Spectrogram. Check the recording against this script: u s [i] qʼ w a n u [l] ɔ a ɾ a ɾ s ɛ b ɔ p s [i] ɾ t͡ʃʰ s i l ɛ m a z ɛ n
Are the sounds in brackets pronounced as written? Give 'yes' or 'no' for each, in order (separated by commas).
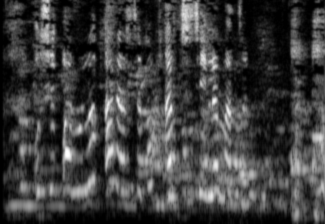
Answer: yes, yes, no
